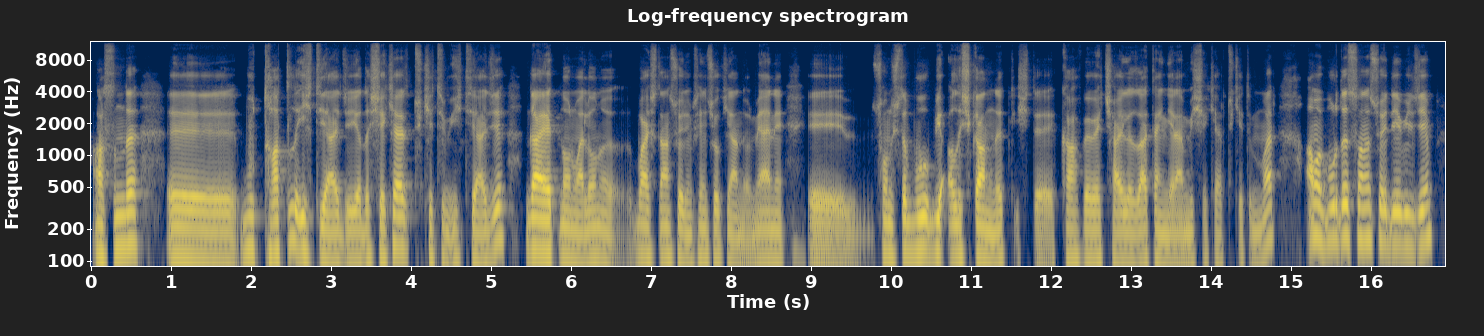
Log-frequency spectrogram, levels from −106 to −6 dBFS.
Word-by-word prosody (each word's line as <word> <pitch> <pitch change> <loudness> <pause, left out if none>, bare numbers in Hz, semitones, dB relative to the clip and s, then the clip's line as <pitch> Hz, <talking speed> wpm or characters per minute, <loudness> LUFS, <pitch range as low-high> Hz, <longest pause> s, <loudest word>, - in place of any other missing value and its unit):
Aslında, 130 +7 +2 0.3
eee, 100 -3 +2
bu 130 +2 -5
tatlı 120 +6 +1
ihtiyacı 95 -7 0
ya 100 -1 0
da 100 - -3
şeker 120 +6 +1
tüketimi 100 -5 -8
ihtiyacı 100 - -2 0.2
gayet 120 -1 +8
normal, 100 -3 -1
onu 100 -4 -3
baştan 105 0 -1
söyleyeyim, 100 -3 -3
seni 100 +1 -6
çok 100 0 -6
iyi 95 - -2
anlıyorum, 85 - -7
yani, 95 -1 -2 0.3
eee, - - -2 0.3
sonuçta 115 0 -2
bu 125 -1 +2
bir 125 - +5
alışkanlık, 105 -3 +2
işte, - - -7
kahve 100 0 -2
ve 100 0 0
çayla 95 -1 -1
zaten 95 +1 -1
gelen 90 +1 -3
bir - - -6
şeker 90 0 -10
tüketimi 95 +2 -13
var 165 - +1 0.4
ama 170 -3 +4
burada 165 +2 +4
sana 165 -1 +1
söyleyebileceğim, 145 0 0
105 Hz, 140 wpm, -23 LUFS, 95-125 Hz, 0.4 s, gayet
